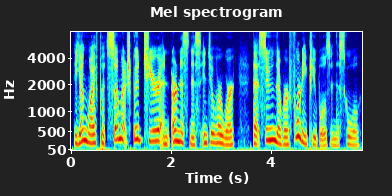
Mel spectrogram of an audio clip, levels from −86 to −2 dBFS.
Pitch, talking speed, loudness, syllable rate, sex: 220 Hz, 225 wpm, -17 LUFS, 5.5 syllables/s, female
